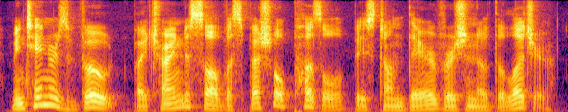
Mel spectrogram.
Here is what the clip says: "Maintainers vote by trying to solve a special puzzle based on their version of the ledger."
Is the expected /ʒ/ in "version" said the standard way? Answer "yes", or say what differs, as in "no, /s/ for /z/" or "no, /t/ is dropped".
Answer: yes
